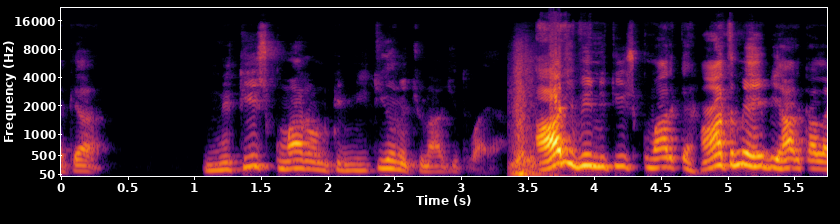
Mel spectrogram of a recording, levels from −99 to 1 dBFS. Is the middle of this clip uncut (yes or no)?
no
